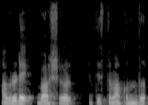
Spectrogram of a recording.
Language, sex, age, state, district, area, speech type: Malayalam, female, 18-30, Kerala, Wayanad, rural, spontaneous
